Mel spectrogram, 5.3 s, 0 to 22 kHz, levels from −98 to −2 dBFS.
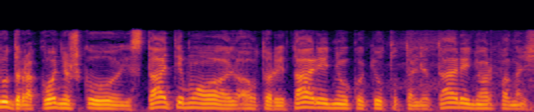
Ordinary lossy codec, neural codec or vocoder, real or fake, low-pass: Opus, 64 kbps; none; real; 7.2 kHz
